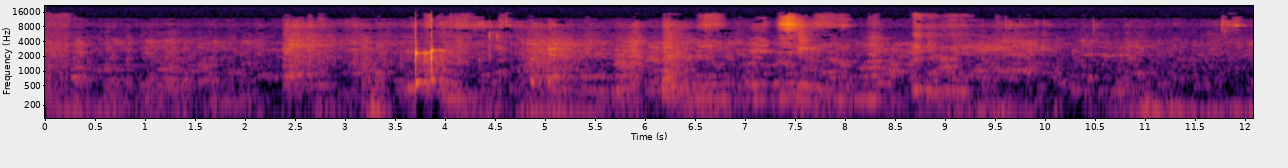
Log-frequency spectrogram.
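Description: Chess pieces click softly onto a board.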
